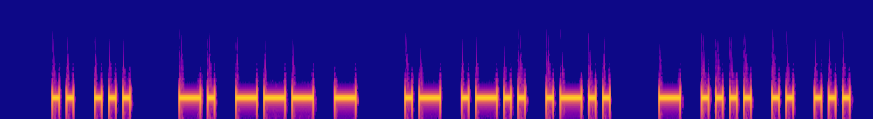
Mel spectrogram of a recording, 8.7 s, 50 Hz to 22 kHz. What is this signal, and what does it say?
Morse code, heard as a keyed tone, about 17 wpm, 700 Hz. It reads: IS NOT ALL THIS
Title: Sentences from Top 1600 Words 17wpm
